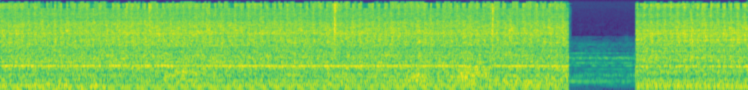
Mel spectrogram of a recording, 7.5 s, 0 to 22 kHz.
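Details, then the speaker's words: BMW E30 drift car, after replacing the broken belt; it ran hot when the belt failed. Steady, even engine hum with no knocks or squeals, though it is blowing a little smoke (owner hopes the head gasket survived). "the car sounds good but she's blowing a little bit of smoke"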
